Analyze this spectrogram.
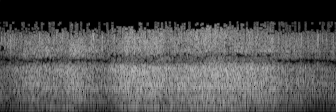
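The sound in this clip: A motorcycle engine starting up, a rough, mid-pitched roar that swells louder after about a second and then holds fairly steady before easing off slightly.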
